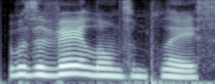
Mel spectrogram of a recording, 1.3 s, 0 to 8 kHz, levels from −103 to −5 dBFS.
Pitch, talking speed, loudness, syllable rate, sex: 215 Hz, 265 wpm, -16 LUFS, 8.9 syllables/s, female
